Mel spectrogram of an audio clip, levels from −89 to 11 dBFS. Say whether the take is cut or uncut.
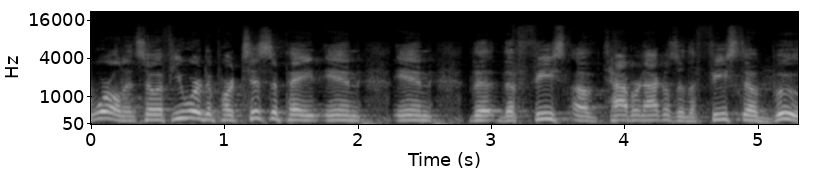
cut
